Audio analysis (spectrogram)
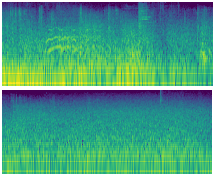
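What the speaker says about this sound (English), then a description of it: "I can hear a horse already." A horse in the Dark Souls video game neighs with a brief whinny near the start. Soft rustling and ambient game noise follow in a quiet, distant-sounding scene.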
